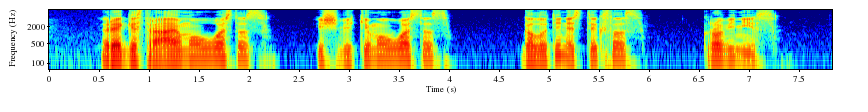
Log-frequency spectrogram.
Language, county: Lithuanian, Telšiai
